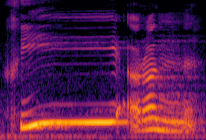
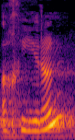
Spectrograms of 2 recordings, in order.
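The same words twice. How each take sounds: First: «أخيرًا» with the ي held very long and high; long-vowel demonstration. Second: Said in the usual way. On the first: Shown as a demonstration. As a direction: stretch the ee in «أخيرًا» far out, slowly. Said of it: "مد بالياء". («أخيرًا» بمدّ الياء طويلًا وبصوت أعلى) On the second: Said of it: "يلا نشوف مع بعض مد بالياء".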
